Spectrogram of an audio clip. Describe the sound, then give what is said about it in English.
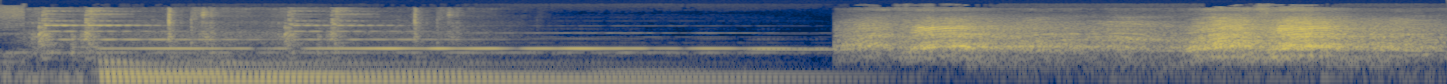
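A low, steady droning tone gives way to a loud protest crowd in mainland China, protesting about money, chanting and shouting together, the massed voices swelling in two strong surges over a few seconds. “This is the sound of a protest in mainland China, but this is not happening on the streets of Beijing.”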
